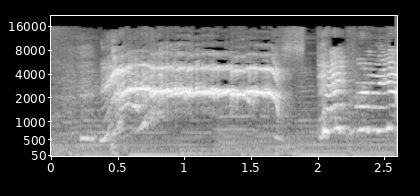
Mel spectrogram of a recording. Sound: girls cheering

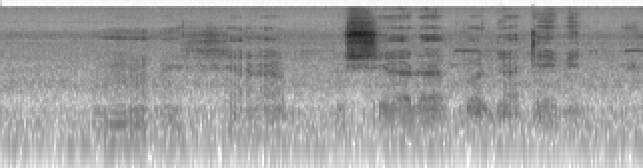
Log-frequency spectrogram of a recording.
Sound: in drunken voice

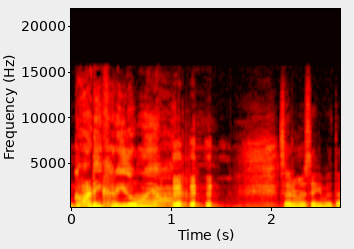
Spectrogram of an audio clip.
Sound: laughs

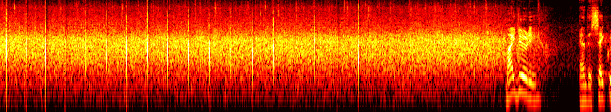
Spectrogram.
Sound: applause

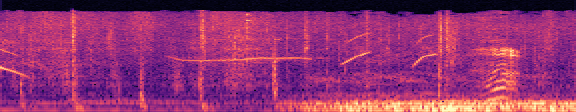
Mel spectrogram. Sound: response whistle!!

